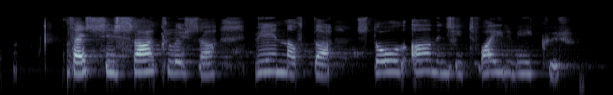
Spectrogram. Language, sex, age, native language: Icelandic, male, 12, Icelandic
